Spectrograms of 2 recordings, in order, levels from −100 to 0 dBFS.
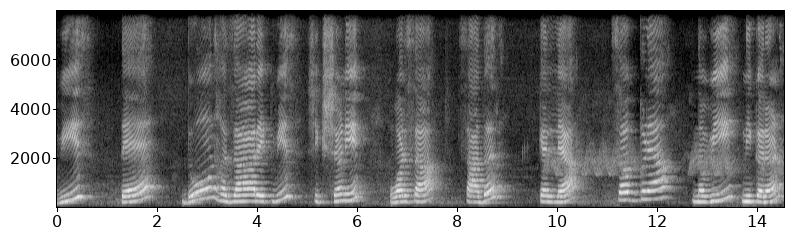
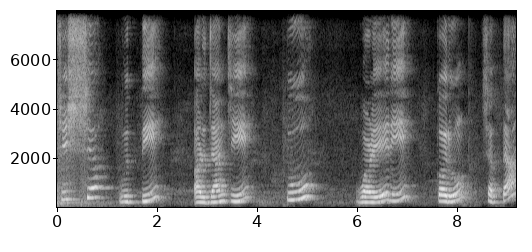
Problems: constant background noise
